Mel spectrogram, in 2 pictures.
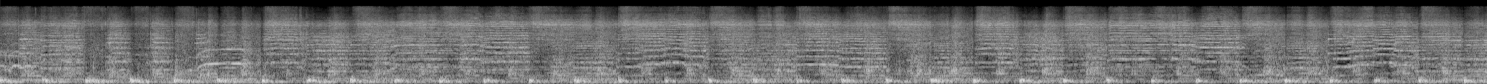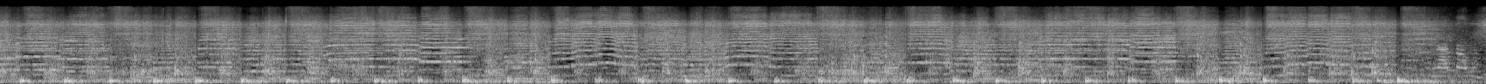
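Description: Marching band playing: clarinets, saxophones, trumpets and a sousaphone over a steady, even percussion beat.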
